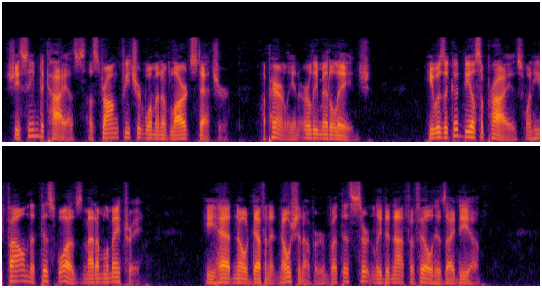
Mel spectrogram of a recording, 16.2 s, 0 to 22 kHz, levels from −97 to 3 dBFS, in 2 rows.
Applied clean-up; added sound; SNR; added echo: none; none; none; none.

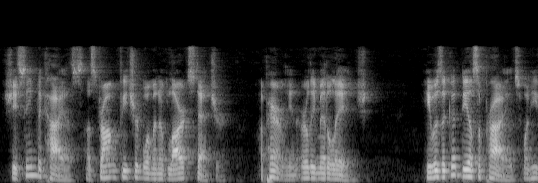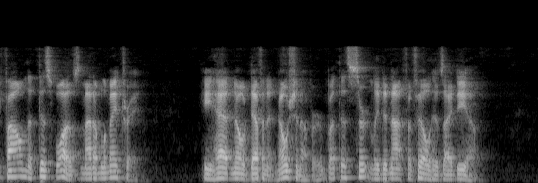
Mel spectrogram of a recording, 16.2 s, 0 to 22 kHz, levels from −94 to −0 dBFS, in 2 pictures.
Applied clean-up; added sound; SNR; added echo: none; none; none; reverberation time 0.4 s.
